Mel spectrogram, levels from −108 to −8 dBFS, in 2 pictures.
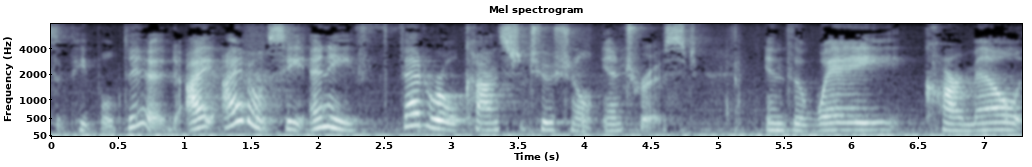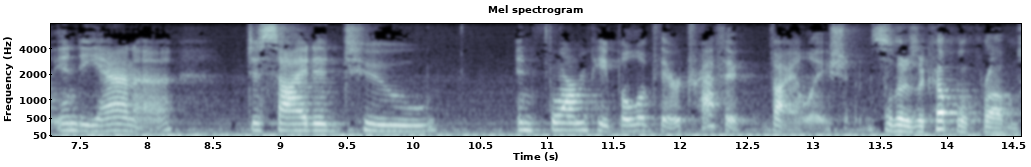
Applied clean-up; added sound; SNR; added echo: none; none; none; none.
